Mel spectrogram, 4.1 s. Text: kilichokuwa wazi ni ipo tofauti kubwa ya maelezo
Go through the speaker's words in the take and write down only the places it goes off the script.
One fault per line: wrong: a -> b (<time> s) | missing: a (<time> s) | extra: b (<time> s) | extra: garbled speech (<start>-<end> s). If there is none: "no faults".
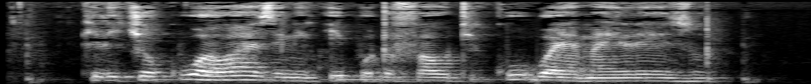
no faults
